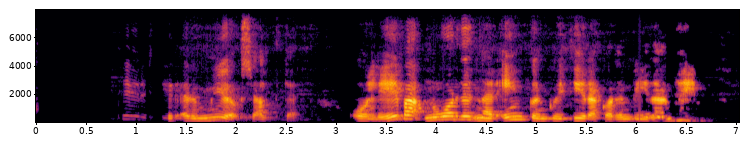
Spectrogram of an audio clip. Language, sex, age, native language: Icelandic, female, 40-49, Icelandic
